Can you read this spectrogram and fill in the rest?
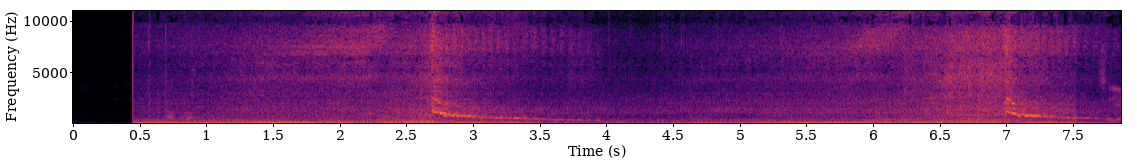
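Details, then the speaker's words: Turbocharged car before dyno failure, running under 10 psi boost (about 8 psi) on light load: smooth engine drone rising and falling evenly with throttle, no knocks or rattles; engine sounded perfect, not a single noise. "car morning was perfect it wasn't a single noise on the engine it was great"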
